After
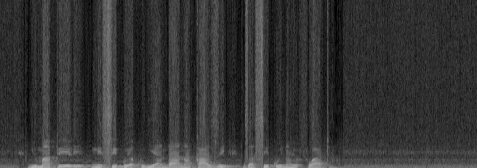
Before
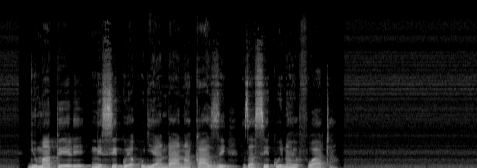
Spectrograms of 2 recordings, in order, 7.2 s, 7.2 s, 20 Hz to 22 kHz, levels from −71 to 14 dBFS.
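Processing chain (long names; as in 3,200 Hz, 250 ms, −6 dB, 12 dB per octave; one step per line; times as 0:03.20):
converter with a step at zero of −26.5 dBFS
converter with an unsteady clock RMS 0.039 ms
level −2 dB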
